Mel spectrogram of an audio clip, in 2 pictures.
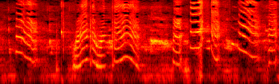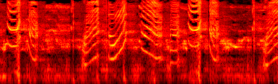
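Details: Indian green ringneck parrot talking with a mobile phone: rapid run of squeaky, bending, harmonic chatter and mimicked syllables, densely packed with sharp clicks between, continuous throughout.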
